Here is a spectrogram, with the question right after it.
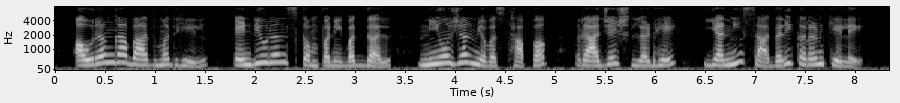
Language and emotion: Marathi, neutral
